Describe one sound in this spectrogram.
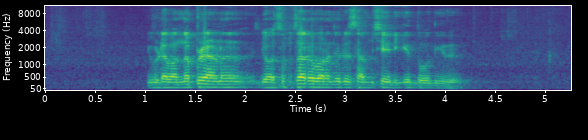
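A middle-aged man speaks into a microphone, heard through loudspeakers in a large room.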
